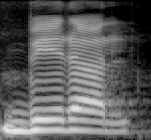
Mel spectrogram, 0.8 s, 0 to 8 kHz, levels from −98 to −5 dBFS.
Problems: none marked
